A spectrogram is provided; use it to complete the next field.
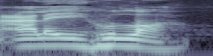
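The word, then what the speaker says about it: عليهُ الله: Nah, ada beberapa alasan kenapa ini dibaca alaihullah. Pertama, jadi di surat Al-Fath ayat berapa tadi? 10. Itu bacanya alaihullah. Kalau dibaca hi harusnya gimana bunyinya? Alaihillah. Alaihillah. Kalau dibaca alaihullah ini tafhim sehingga Allah-nya jadi tebal.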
